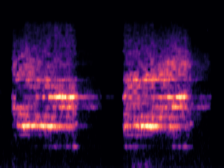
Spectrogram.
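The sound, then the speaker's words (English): An alarm bell, used as a spoiler alert bell, rings loudly in two bursts of about a second each, separated by a short gap, with no one talking. “Oh, we have a new spoiler alert bell. It's actually an alarm.”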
